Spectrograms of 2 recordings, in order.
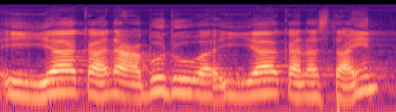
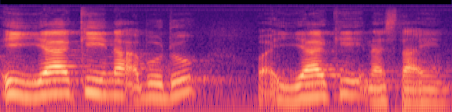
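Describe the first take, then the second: First: The k in iyyaka is followed by a. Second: The k in iyyaka is followed by i. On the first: The verse keeps its intended meaning. The speaker calls it right. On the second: The meaning of the verse is changed. The speaker calls it wrong. "diganti dengan kasrah"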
